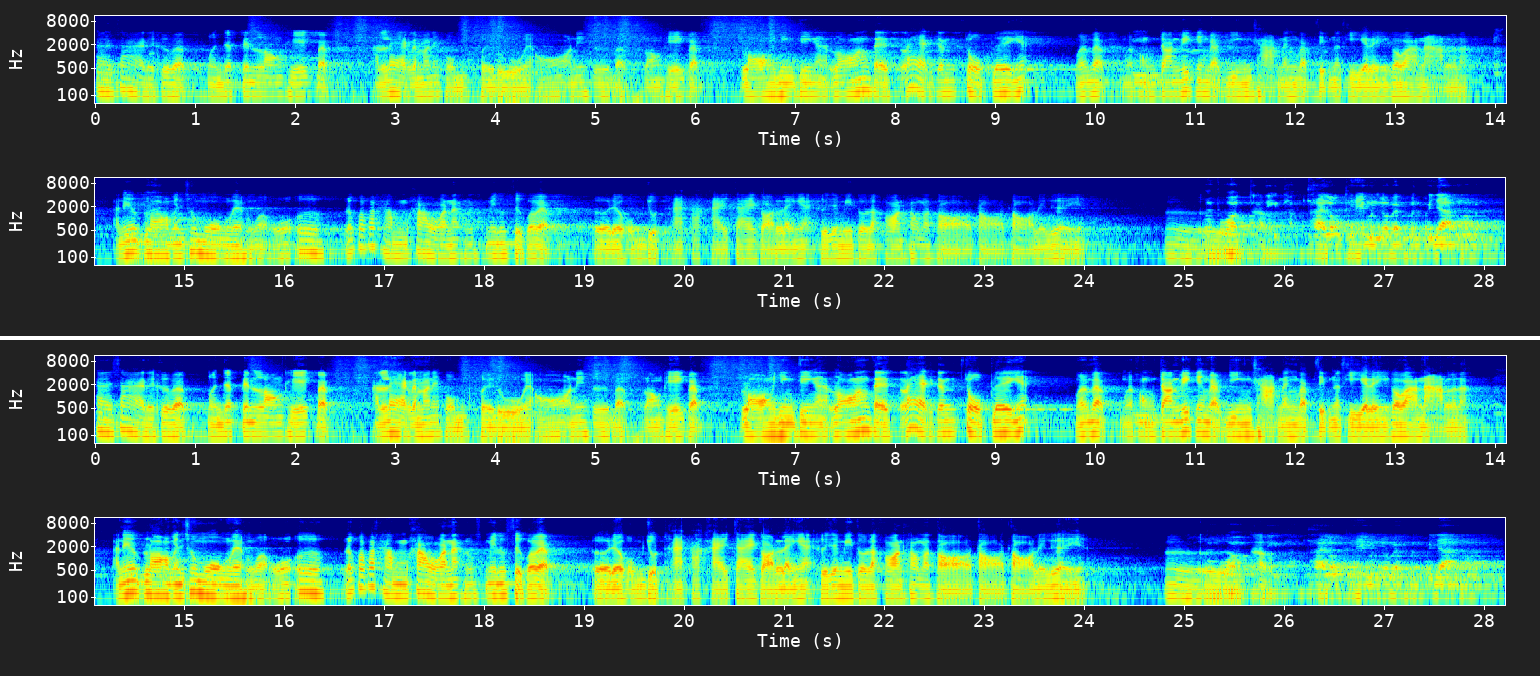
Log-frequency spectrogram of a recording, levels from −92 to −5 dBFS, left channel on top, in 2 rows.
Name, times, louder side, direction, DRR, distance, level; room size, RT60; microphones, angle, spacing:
voice 1, 0.0-2.4 2.8-6.1 6.4-9.4 9.8-13.8 14.3-18.7 19.1-24.0 24.8-25.9, right 5 dB, 45° right, 17 dB, 0.4 m, -32 dB
sound 1, 1.5-1.8 2.3-3.2 3.6-4.5 4.9-5.6 6.0-7.2, equal, ahead, 5.5 m, -49 dB
voice 2, 14.4-14.8 25.0-27.9, left 2 dB, 85° left, 5 dB, 2.0 m, -37 dB
29.5 x 20.0 x 4.6 m, 3.0 s
head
